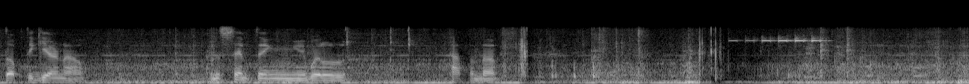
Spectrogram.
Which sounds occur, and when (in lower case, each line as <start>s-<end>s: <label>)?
0.0s-0.8s: male speech
0.0s-9.6s: aircraft
1.7s-2.1s: generic impact sounds
2.1s-3.5s: male speech
3.4s-3.5s: tick
3.8s-4.1s: tick
4.5s-5.1s: male speech
5.2s-5.3s: generic impact sounds
5.5s-5.6s: tap
5.7s-5.8s: tap
5.9s-6.2s: generic impact sounds
6.3s-6.4s: tick
6.9s-7.2s: generic impact sounds
7.3s-8.3s: bleep
8.2s-8.3s: tick
8.4s-8.5s: tick
8.6s-8.8s: brief tone
8.6s-8.8s: tap
9.1s-9.3s: brief tone
9.3s-9.6s: generic impact sounds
